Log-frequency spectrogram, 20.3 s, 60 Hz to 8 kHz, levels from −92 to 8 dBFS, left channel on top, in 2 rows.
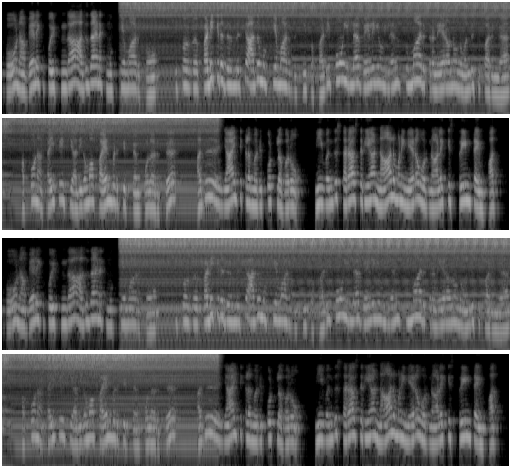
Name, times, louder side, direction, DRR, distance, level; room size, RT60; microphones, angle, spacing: voice 1, 0.0-3.1 3.6-10.2 10.7-13.6 14.1-16.1 16.4-20.0, left 3 dB, 45° left, 11 dB, 0.6 m, -38 dB
sound 1, 2.3-14.5, right 8 dB, 25° right, 0.9 m, -29 dB
7.4 x 6.2 x 3.6 m, 0.31 s
head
